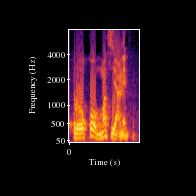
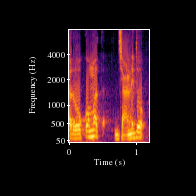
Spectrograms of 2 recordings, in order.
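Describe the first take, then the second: First: रोको set apart, then मत जाने दो as one group; रोको alone, मत जाने दो together; pause after रोको. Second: रोको मत together, a break, then जाने दो; रोको मत as one group, जाने दो apart; pause after मत. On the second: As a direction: join मत to रोको and stop before जाने दो. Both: Shown as a demonstration. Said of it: "दोनों का अर्थ बदल जाएगा".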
